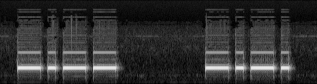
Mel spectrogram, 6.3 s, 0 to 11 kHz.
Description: Morse code, heard as a keyed tone, about 8 wpm, 650 Hz. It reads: Y C
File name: jh8cbh / 2023cw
